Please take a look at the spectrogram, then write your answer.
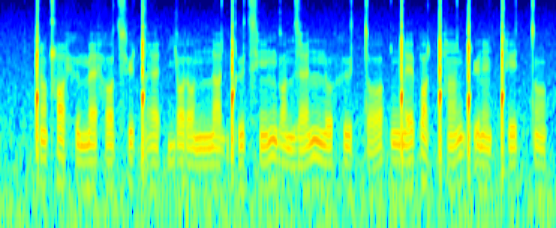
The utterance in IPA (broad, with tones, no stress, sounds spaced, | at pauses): ǃ ẽ˩˥ qʰ ɛ˨˩ h ɯ˨˩ m æ˨˩ h ɔ˨˩ t͡sʰ ʏ˨˩ ɡ͡ǃ æ˨˩ | j ɔ˨˩ ɾ ɔ˨˩ nː a˨˩ ǃʼ ɯ˨˩ t͡sʰ ẽ˩˥ ŋ ɡ ɒ˨˩ n z æ˩˥ nː o˩˥ h ɯ˨˩ tː ɔ˩˥ | ŋ͡ǃ ɛ˩˥ p ɒ˨˩ ǃʰ ã˩˥ ǃʼ ʏ˨˩ ɾ ɛ̃˨˩ ǃʰ e˩˥ tː ɔ̃˨˩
